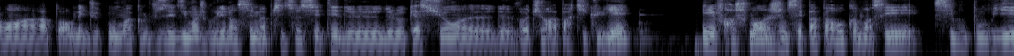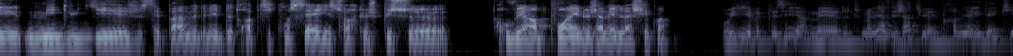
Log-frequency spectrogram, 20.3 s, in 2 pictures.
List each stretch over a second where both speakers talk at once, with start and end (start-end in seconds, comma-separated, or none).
none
